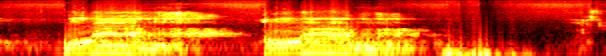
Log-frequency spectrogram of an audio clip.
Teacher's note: জিহ্বার অগ্রভাগ বা মাথার কিনারা উপরের দাঁতের মাড়ির সাথে লাগিয়ে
